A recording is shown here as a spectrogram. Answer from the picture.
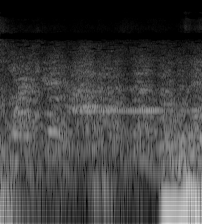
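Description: Concert crowd singing along loudly in unison, carrying the song while the performer's microphone is off. The music's bass drops out, then comes back in about one and a half seconds in.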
